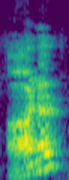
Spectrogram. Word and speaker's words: honor: H silent is there. H silent. Dash our. Dash honor.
